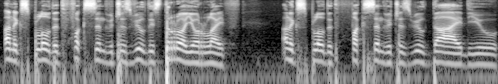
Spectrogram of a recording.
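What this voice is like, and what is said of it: Put-on Russian accent. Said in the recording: “I need more Russian in my accent.”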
